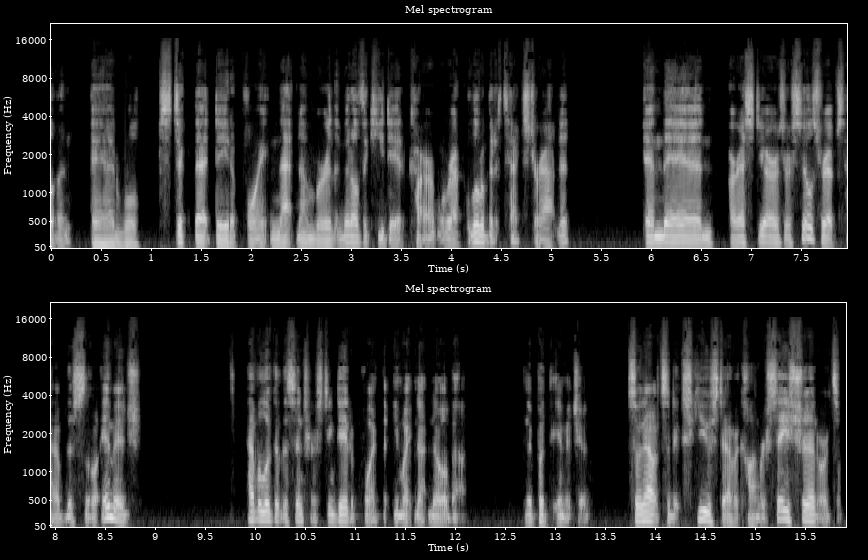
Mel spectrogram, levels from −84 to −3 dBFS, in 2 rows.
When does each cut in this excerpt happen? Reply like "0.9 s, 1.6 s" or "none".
9.8 s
